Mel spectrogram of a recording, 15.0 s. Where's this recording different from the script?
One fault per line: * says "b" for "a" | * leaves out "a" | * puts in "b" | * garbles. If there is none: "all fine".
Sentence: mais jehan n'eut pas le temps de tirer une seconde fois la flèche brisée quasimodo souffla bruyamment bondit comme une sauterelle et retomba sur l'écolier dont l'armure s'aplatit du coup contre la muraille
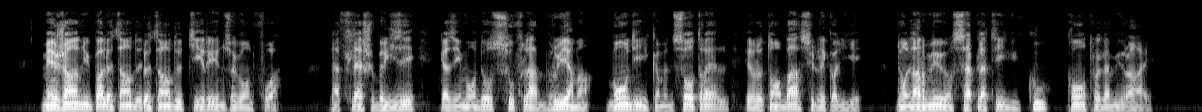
* puts in "le temps de"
